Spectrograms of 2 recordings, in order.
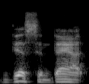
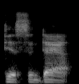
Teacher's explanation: some people instead of saying this and that will say dis and dat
